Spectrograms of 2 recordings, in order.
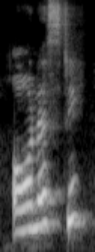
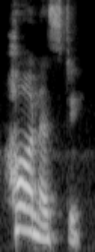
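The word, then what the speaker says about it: honesty: तो एच तो of course silent है, एच को हम साइलेंट रखेंगे यहाँ पे, क्योंकि हम प्रोनाउंस कैसे करते हैं, ऑनेस्टी ना कि हॉनेस्टी, राइट।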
